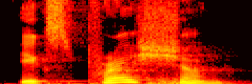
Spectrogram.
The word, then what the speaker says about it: expression: 이번 표현은 expression 이라고 발음하시면 되겠고요. 단어가 약간 긴데요. 강세를 알려드리면 가운데 있는 이에 강세가 있습니다.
